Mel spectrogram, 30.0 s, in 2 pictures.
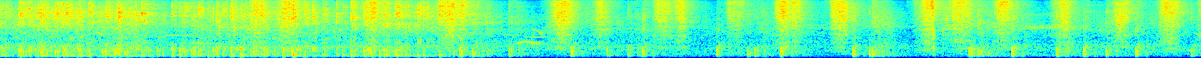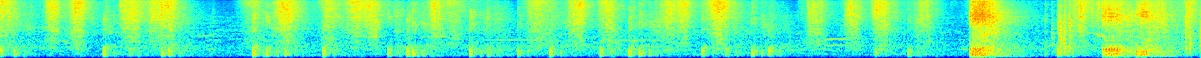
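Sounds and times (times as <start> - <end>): sharp aerial firework bangs: 25.9 - 30.0.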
